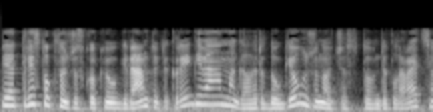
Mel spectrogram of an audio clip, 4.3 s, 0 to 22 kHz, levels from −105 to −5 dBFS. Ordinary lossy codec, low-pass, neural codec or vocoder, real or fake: MP3, 48 kbps; 7.2 kHz; none; real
